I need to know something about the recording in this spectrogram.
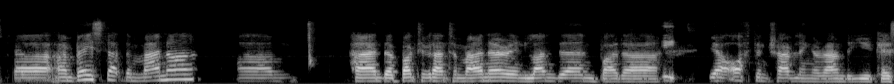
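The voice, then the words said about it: British English accent. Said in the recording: “Your accent, you're from England ... I hear an English accent ... That is a British accent.”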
